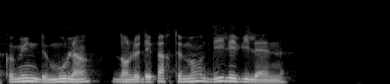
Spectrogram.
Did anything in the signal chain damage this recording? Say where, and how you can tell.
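Yes. The damage is AMR bit errors on the radio link, between 1.38 and 1.51 s. Over a weak connection, bits in the less protected part of the AMR-WB frames flipped while the checksum on the critical bits still passed, so the decoder used the frames anyway. Its excitation pulses landed in the wrong places and the pitch, gain and spectral values drifted. The speech keeps its rough pitch and level but turns hoarse, scratchy and gargly. The length of the burst points to about six 20 ms frames hit, at a bit error rate of around 5 percent, and the surrounding 12.65 kbit/s wideband coding stays clear.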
